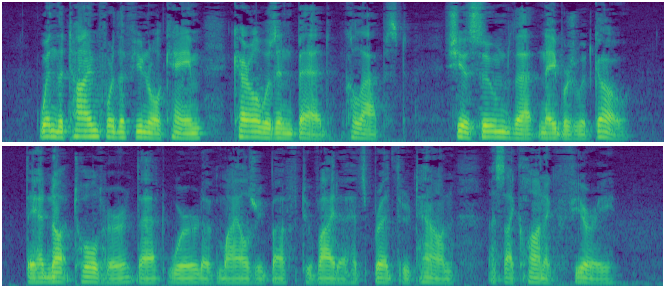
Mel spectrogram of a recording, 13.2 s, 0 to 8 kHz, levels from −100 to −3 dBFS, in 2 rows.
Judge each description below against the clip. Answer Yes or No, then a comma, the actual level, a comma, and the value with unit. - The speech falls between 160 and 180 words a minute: Yes, average, 170 wpm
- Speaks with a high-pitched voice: No, very low, 95 Hz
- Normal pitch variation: Yes, average, 4.0 semitones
